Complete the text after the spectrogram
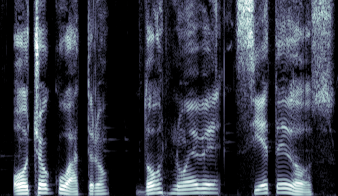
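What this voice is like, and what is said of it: Radio announcer voice. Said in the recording (Spanish): “¿Tengo voz de locutor o más o menos? ... Sí, me encantó.”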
